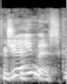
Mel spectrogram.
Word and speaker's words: Jameis: Rhymes with famous Jameis.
